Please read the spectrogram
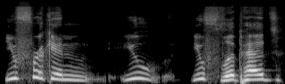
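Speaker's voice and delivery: high, squeaky mock outburst; mock anger. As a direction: imitate feeble anger in a high, drawn-out voice. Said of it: "pay attention to his anger".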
